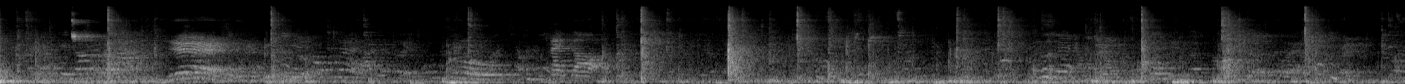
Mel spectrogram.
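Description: Badminton rackets striking a shuttlecock in a doubles rally: sharp hits at an irregular pace, the loudest about seven seconds in. Players' voices are mixed in.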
